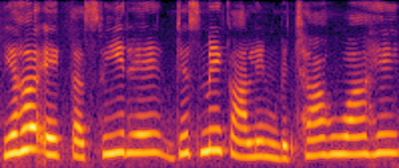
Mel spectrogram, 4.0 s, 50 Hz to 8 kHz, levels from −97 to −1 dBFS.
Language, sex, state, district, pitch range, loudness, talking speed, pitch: Hindi, female, Madhya Pradesh, Dhar, 275-325 Hz, -15 LUFS, 135 wpm, 305 Hz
